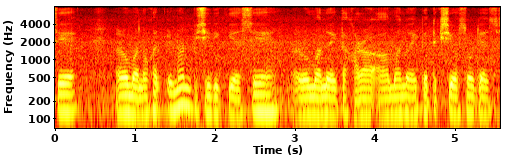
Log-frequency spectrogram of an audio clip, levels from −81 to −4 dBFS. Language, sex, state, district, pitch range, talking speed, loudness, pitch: Nagamese, male, Nagaland, Dimapur, 115-130 Hz, 185 wpm, -17 LUFS, 120 Hz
